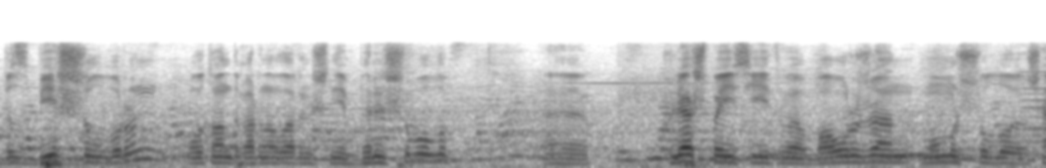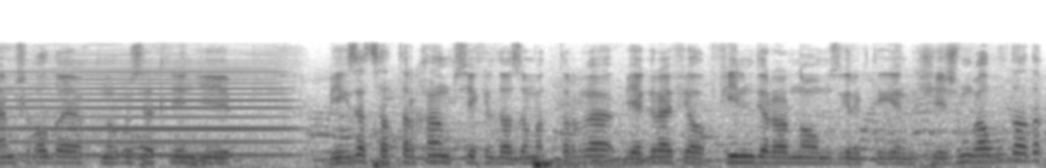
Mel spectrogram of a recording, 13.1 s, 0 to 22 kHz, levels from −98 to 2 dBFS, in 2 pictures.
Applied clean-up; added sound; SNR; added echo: none; Bowed string instrument; 8 dB; none.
